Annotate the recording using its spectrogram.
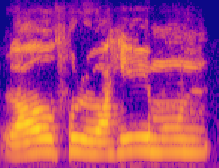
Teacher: তানভীনের আওয়াজকে র সাথে মিলিয়ে বিনা গুন্নায় পড়তে হয় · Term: ইদগামে তাম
